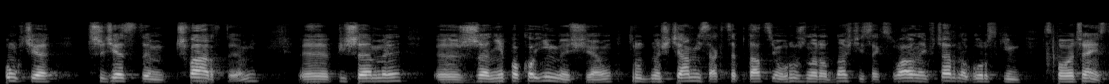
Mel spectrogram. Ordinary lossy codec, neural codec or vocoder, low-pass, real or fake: none; vocoder, 44.1 kHz, 128 mel bands, Pupu-Vocoder; 7.2 kHz; fake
